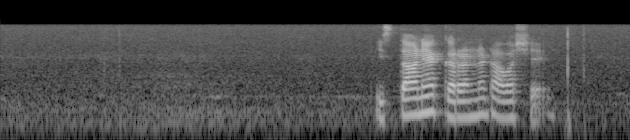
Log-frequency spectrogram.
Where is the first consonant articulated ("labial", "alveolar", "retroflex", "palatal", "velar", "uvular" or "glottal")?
alveolar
